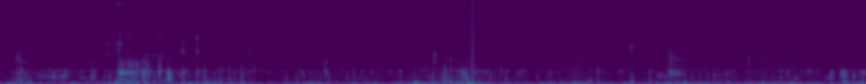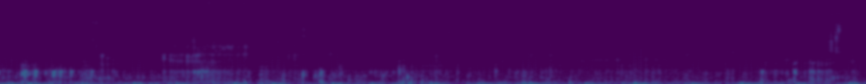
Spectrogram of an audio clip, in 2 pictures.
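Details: Woman's stomach growling recorded over a long session: low, irregular gurgling and rumbling from the belly throughout; ordinary borborygmi from gas and fluid moving through the gut.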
